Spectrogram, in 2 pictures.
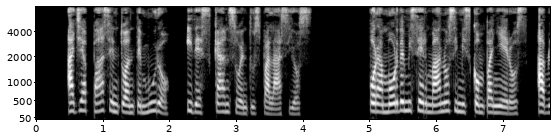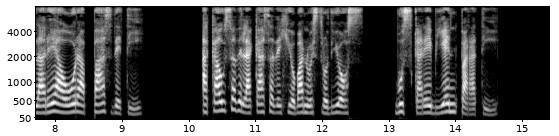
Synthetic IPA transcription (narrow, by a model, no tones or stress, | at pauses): aʝapase̞nt̪uant̪e̞muɾo̞ | iðe̞skanso̞e̞nt̪uspalasjo̞s | po̞ɾamo̞ɾðe̞mise̞ɾmano̞simisko̞mpaɲe̞ɾo̞s | aβlaɾe̞ao̞ɾapazðe̞t̪i | akawsaðe̞lakasaðe̞xeo̞βanwe̞st̪ɾo̞ðjo̞s | buskaɾe̞βje̞npaɾa̰t̪i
